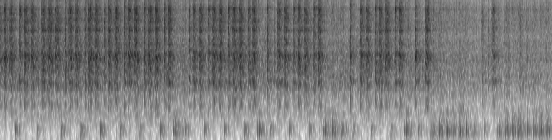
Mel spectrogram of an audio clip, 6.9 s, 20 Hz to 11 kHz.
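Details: 1988 Kawasaki ZXR250 on choke and a little starting spray after a backfire from residual fuel; ragged, uneven idle with irregular pops and gaps; owner guesses it's running on 3 cylinders, choke not working, bowls nearly out of fuel; suspected.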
